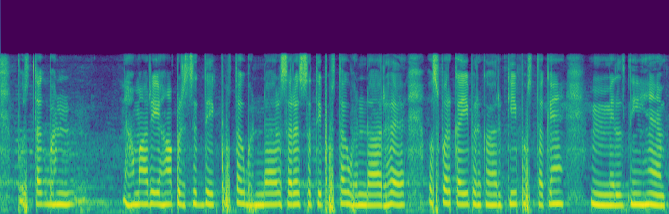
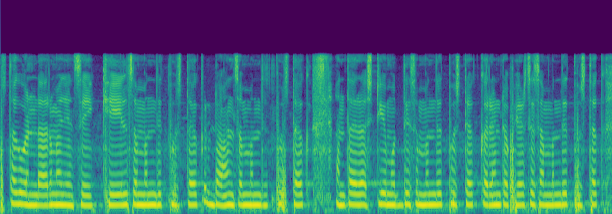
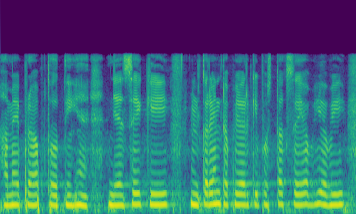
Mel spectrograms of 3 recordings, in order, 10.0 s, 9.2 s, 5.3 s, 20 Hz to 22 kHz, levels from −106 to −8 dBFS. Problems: constant background noise, echo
